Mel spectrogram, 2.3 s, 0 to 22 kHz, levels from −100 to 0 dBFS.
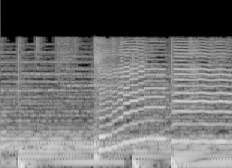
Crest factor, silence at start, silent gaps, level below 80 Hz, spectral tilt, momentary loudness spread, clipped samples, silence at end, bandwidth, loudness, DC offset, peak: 14 dB; 0 s; none; -26 dBFS; -3.5 dB/octave; 7 LU; under 0.1%; 0 s; 10 kHz; -15 LUFS; under 0.1%; -2 dBFS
